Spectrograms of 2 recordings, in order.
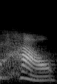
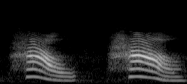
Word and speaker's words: how: Cuidado con how, ¿vale? Se escribe con una O, pero se pronuncia como si fuera una A y después una U. How, ¿vale?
